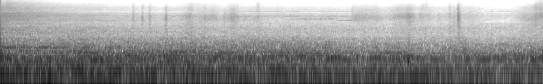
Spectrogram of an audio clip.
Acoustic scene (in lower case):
bus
